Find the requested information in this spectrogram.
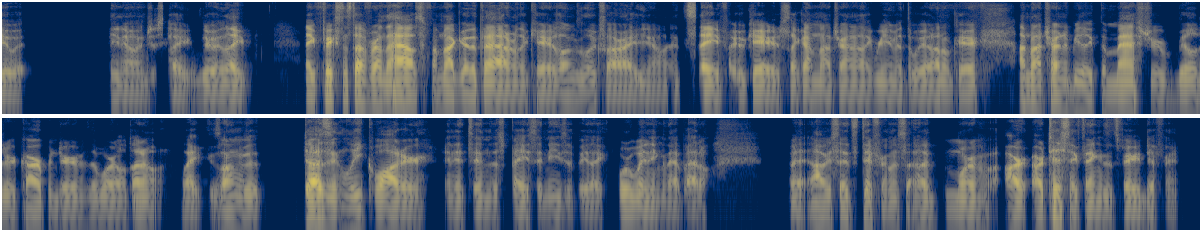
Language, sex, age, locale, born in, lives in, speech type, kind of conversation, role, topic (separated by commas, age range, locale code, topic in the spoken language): English, male, 30-34, en-US, United States, United States, conversation, unstructured, none, How do you actually like to learn new things?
